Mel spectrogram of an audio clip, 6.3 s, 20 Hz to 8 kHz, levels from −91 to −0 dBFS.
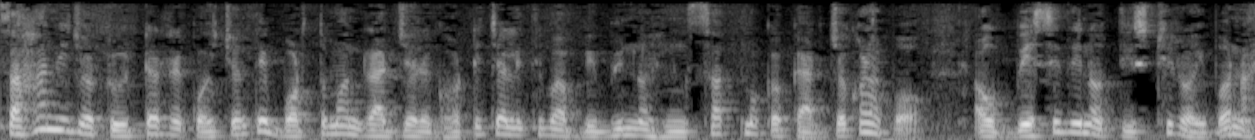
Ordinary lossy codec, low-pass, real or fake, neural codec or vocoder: MP3, 64 kbps; 7.2 kHz; real; none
